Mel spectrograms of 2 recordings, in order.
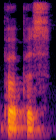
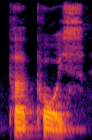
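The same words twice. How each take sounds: First: The second syllable has a reduced vowel. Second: The second syllable has a full o vowel. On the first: The speaker calls it right. "we're just saying purpose" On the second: The speaker calls it wrong. "we're not carrying the o. We're not saying o"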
